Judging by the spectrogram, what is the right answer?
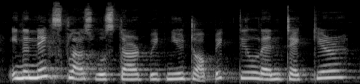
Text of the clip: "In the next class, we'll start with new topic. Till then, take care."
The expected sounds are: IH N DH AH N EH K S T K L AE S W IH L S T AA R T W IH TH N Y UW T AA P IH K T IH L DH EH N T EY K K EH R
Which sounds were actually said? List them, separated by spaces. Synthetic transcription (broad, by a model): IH N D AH N EH K S T K L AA S W IH L S T AA R T W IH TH N Y UW T AA P IH K T IH L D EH N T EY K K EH R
